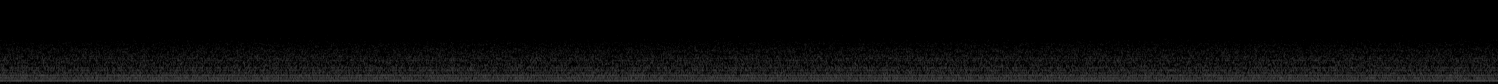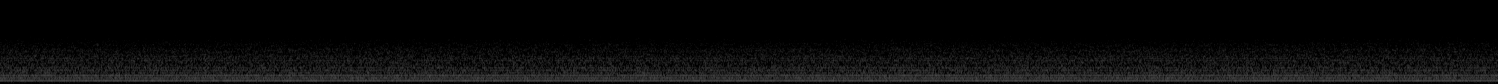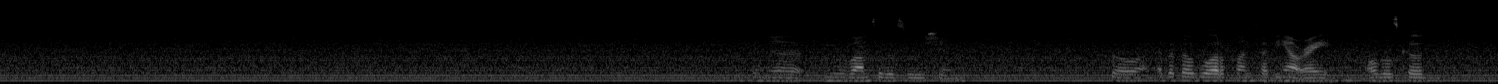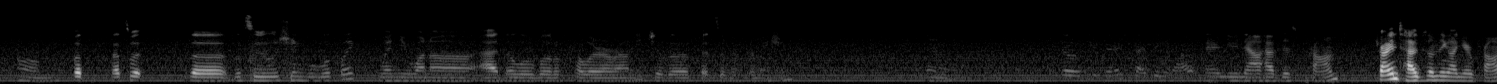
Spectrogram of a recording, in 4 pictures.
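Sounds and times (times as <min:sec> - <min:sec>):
electrical mains hum: 0:00.0 - 0:59.9.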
